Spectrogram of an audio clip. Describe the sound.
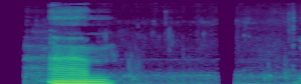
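Fizzy, gushing pour of Liquid Death sparkling canned water, a steady hissing rush lasting about a second that stops briefly and then resumes.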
